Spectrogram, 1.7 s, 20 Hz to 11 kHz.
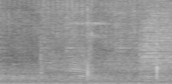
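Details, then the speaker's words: Freshly built engine for a 1971 Dodge Challenger R/T, first fire-up on the run stand, right-hand muffler left off: deep, even, lopey burble, firing on every cylinder with no misses; normal idle. "I mean, you've got the vibration. You can actually feel that engine firing on every cylinder."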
